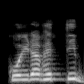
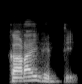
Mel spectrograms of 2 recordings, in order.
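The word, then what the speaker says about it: Karaivetti: Sorry, আমি উচ্চারণটা ভুল করলাম। কারাই ভেত্তি, কারাই ভেত্তি বার্ড স্যাংচুয়ারি।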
